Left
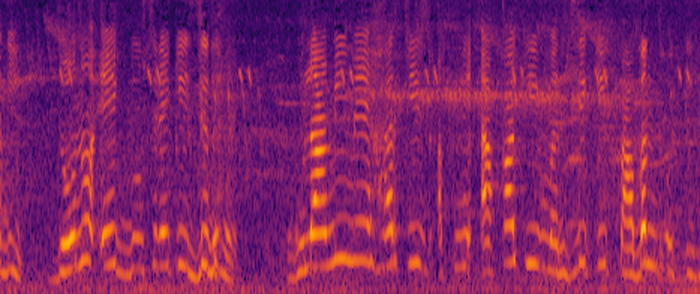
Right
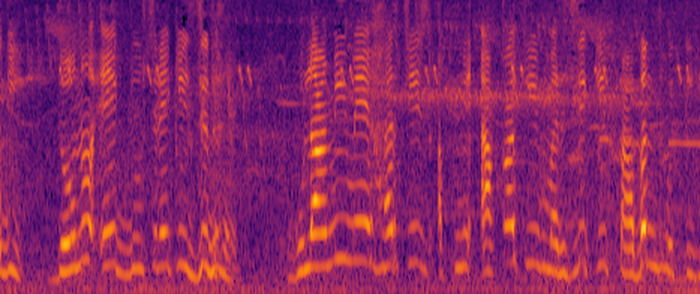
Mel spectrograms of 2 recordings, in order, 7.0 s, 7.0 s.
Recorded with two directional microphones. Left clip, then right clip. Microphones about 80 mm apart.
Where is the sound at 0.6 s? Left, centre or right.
Left.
